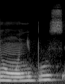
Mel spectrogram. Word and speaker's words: ônibus: Porque em história, o som representado pelo O é aberto e em ônibus ele é fechado.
